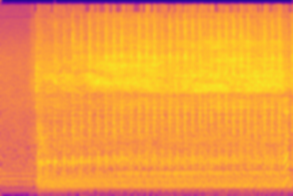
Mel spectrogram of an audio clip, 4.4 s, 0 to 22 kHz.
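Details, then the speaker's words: Circa 1965–67 Yamaha YJ2 (Campus/Riverside 60) 60cc two-stroke: catches after brief quiet, then quick even crackling idle with no misses and no piston slap; normal idle. "all that out but it really does sound pretty good it's uh I just don't hear a piston slap at all the kickstands a big Improvement"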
